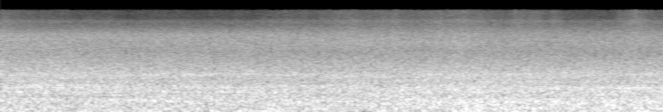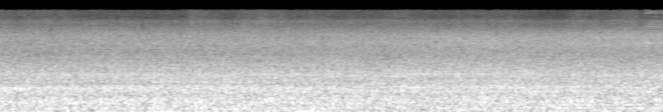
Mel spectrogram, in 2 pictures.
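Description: Steady rushing air noise with a faint low hum.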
